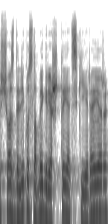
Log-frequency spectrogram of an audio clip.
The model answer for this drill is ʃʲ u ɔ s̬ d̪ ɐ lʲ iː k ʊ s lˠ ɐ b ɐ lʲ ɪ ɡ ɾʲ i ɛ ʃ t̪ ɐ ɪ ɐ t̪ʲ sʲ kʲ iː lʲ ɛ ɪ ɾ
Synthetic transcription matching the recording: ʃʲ u ɔ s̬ d̪ ɐ lʲ iː k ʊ s lˠ ɐ b ɐ ɪ ɡ ɾʲ i ɛ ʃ t̪ ɐ ɪ ɐ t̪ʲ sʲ kʲ iː ɾʲ ɛ ɪ ɾ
